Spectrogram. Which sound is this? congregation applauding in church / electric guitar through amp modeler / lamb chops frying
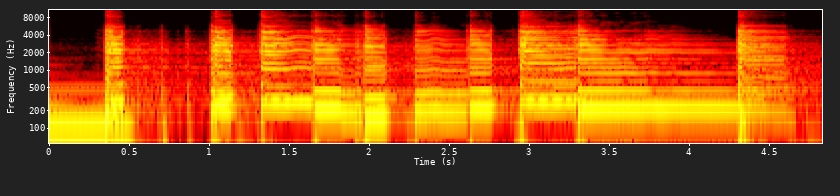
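electric guitar through amp modeler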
